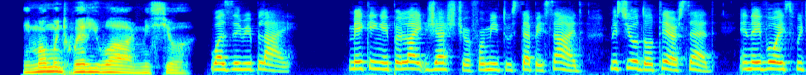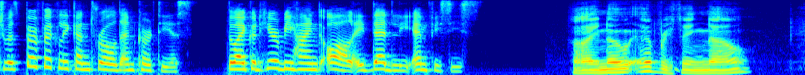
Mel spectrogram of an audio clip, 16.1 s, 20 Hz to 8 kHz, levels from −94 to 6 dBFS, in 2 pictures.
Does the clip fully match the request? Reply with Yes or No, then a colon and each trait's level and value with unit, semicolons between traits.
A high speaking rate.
No: average, 160 wpm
